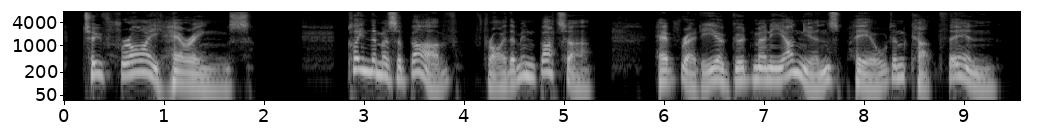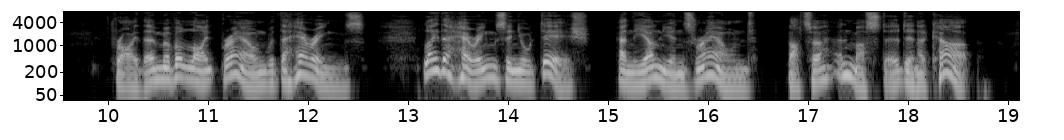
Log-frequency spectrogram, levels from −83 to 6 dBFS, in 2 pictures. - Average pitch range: No, wide, 8.6 semitones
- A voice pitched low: Yes, low, 115 Hz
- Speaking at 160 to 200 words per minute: No, average, 140 wpm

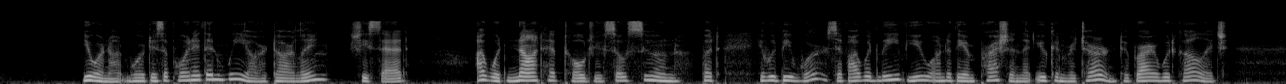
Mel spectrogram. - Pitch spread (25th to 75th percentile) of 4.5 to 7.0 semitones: No, average, 3.7 semitones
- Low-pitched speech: No, medium, 170 Hz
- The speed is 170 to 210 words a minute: Yes, average, 180 wpm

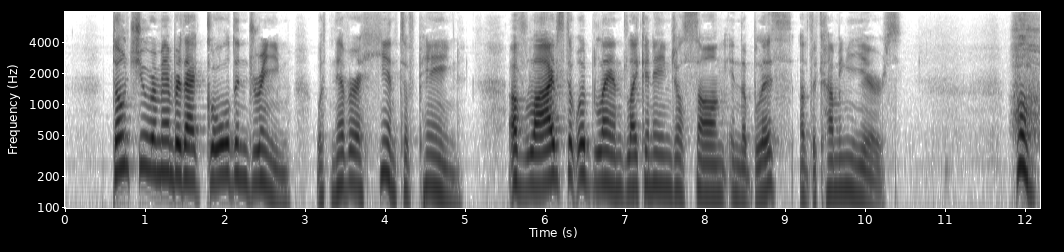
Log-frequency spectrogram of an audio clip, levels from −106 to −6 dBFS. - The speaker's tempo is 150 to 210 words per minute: No, average, 140 wpm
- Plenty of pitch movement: Yes, wide, 5.9 semitones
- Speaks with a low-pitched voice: No, medium, 160 Hz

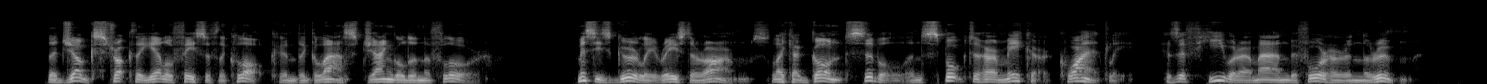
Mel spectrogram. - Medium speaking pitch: No, low, 105 Hz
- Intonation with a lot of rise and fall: Yes, wide, 5.9 semitones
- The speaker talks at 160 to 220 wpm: Yes, average, 170 wpm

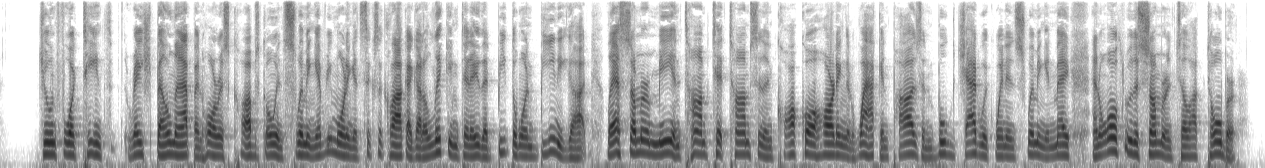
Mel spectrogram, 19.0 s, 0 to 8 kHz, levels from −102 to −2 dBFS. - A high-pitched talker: No, medium, 150 Hz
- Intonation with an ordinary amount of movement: Yes, average, 3.2 semitones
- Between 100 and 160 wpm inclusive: No, average, 170 wpm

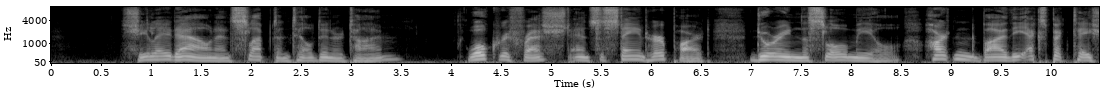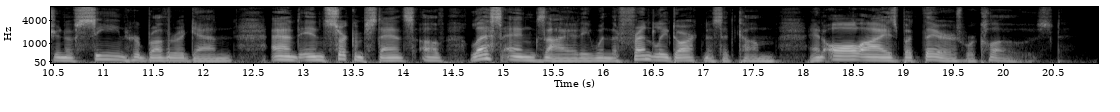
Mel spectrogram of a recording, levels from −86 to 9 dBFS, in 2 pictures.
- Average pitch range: No, wide, 5.7 semitones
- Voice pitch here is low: Yes, low, 105 Hz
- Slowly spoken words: Yes, slow, 130 wpm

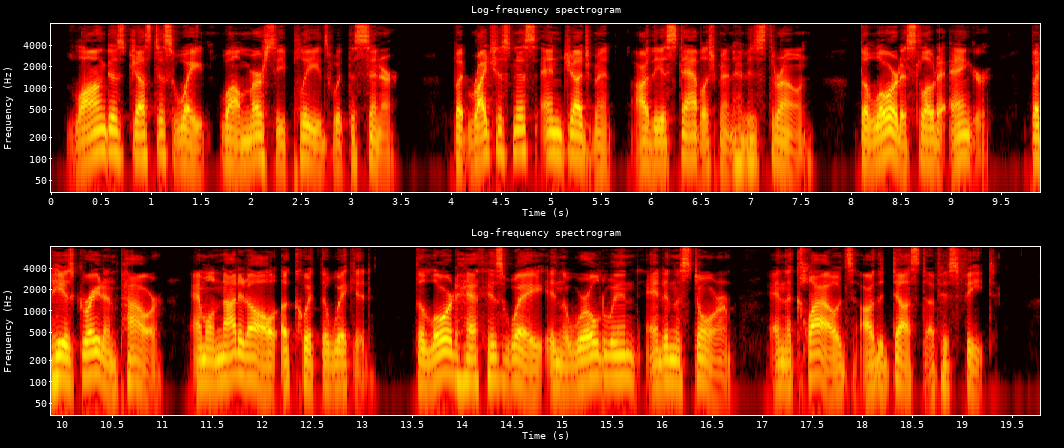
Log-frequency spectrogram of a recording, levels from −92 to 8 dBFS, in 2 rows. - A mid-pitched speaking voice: No, low, 100 Hz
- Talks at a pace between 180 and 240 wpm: Yes, average, 185 wpm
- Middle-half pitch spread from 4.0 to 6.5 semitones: Yes, average, 4.3 semitones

